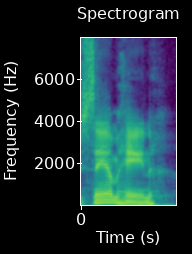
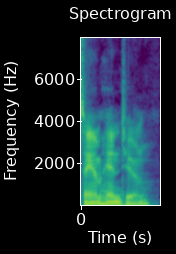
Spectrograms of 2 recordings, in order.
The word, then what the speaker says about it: Samhain: For example, if you're saying, well, I do Samhain on October 31st, even though traditionally it's pronounced sah-win, it's done on November 1st.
